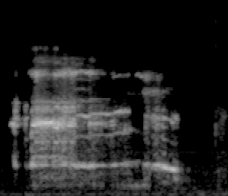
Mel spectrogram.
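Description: A rooster crowing once, a single cock-a-doodle-doo that drops in pitch at its end.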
